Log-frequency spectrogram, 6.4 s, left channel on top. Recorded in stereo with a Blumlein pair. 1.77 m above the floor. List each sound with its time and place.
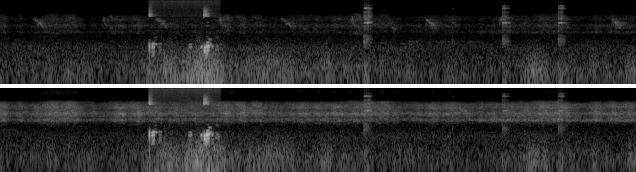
0.0 s an insect: 35° right
1.5 s knocking: 15° right
3.6 s a clink: 5° left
